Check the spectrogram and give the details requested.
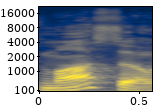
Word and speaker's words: Mosso: It's Mosso, and thank you for asking. Mosso. If I butchered...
